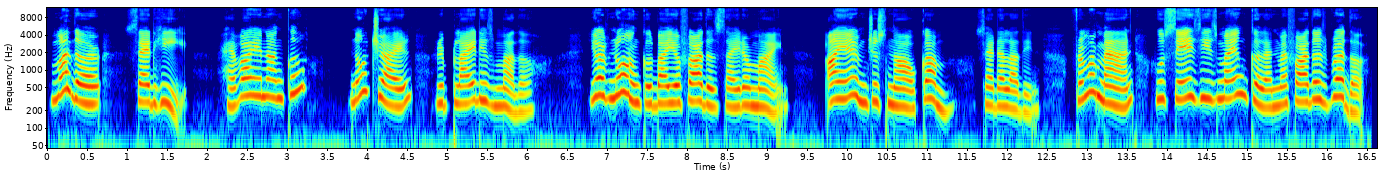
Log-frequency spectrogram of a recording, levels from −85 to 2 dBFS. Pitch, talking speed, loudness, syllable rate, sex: 285 Hz, 150 wpm, -16 LUFS, 4.3 syllables/s, female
